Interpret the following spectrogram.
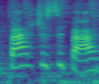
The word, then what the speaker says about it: participar: e participar de atividades ao ar She said participar. So the C in her accent sounds more like a ch.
